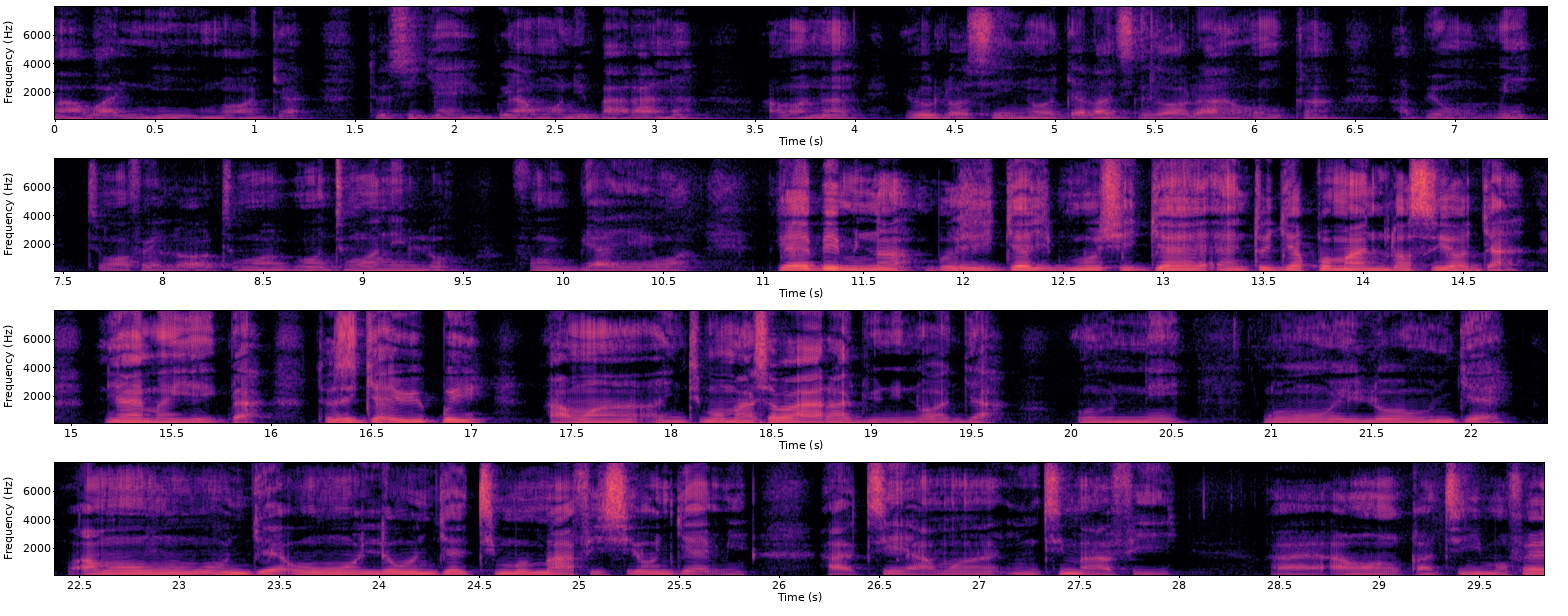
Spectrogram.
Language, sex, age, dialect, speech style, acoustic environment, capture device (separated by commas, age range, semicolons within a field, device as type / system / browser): Yoruba, male, 25-34, Nigeria - Ibadan, relaxed, nature, mobile / Linux / Chrome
